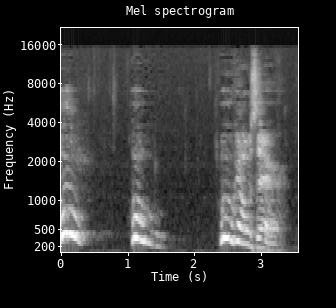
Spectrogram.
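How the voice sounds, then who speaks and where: A put-on character voice is used here. It sits at a high pitch. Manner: playful.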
